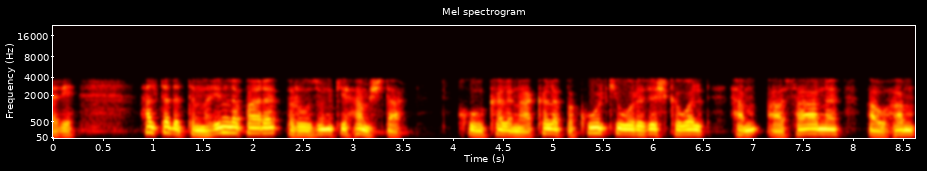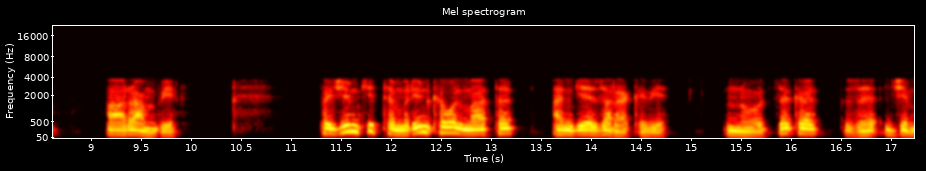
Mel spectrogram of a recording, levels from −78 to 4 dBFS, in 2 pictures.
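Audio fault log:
No faults are present in the speech. The G.711 telephone coding keeps the sound within a line band of 150 Hz to 3.6 kHz, with nothing above 3.8 kHz.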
